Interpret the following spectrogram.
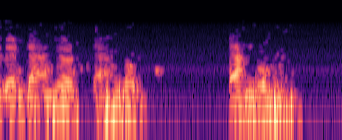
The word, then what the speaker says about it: Django: Dango. J is silent, I guess.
